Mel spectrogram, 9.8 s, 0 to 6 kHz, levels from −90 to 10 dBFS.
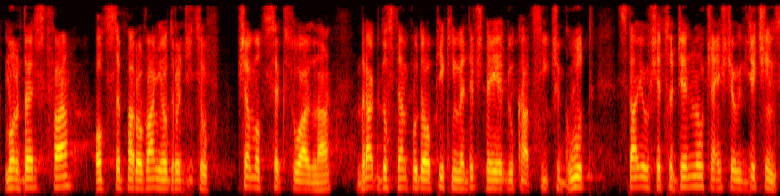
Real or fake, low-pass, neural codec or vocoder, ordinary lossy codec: fake; 5.4 kHz; codec, 16 kHz, 2 kbps, FreqCodec, larger model; none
